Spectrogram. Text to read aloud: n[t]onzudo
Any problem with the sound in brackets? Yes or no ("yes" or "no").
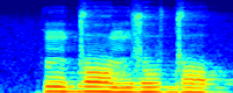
yes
